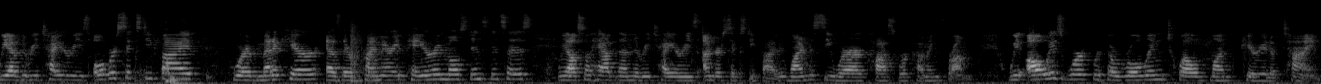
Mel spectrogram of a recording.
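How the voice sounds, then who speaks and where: A woman talks at a fairly quick pace with medium pitch and ordinary pitch variation. Room echo is audible. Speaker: insurance benefits consultant. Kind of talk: presentation to a city committee. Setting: council meeting room, standing away from table. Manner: loud.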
